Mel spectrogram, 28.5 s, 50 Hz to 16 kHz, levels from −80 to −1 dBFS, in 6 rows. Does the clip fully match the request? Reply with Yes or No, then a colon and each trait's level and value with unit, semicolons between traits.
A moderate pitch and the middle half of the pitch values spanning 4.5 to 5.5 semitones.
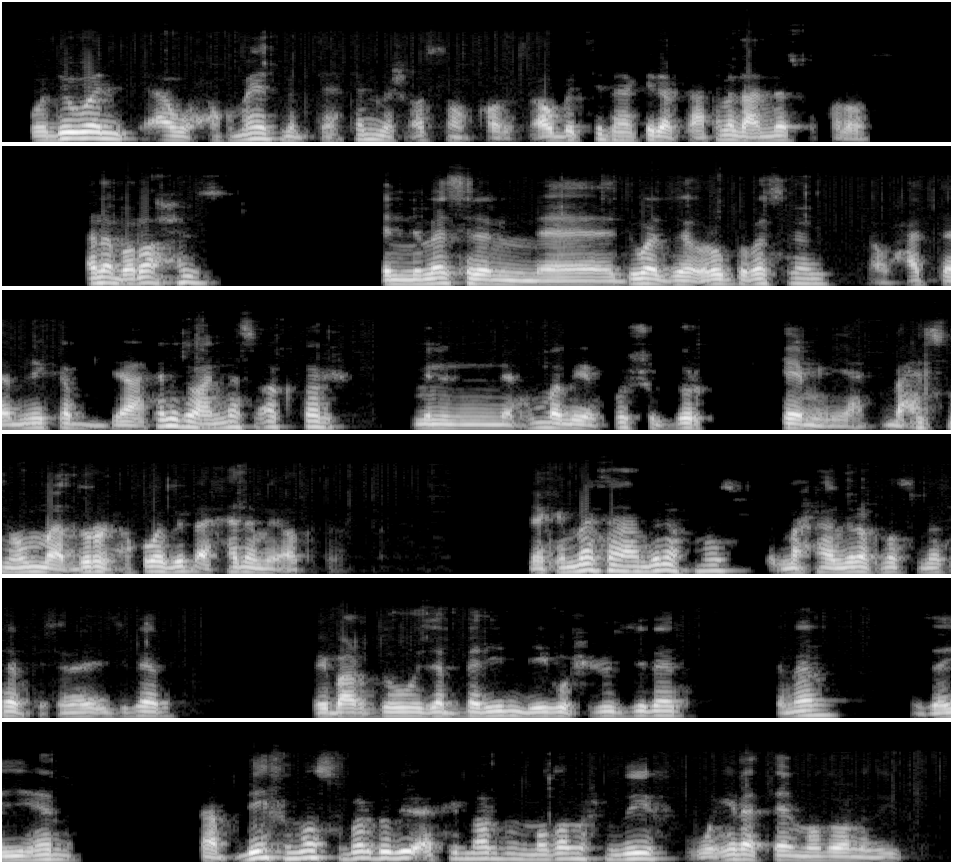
No: low, 120 Hz; average, 4.9 semitones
